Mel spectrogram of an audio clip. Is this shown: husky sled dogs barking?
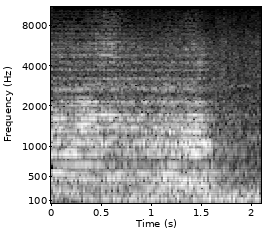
no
